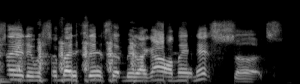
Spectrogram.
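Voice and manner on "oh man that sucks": put-on American accent. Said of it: "stick to the American catchphrases".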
